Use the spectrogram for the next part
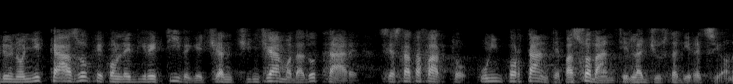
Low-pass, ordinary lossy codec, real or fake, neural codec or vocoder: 5.4 kHz; AAC, 24 kbps; real; none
